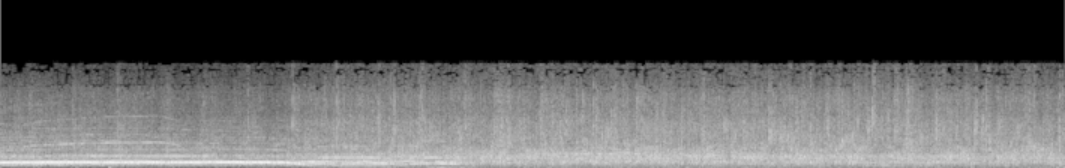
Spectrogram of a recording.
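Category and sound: crowd, audience applause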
